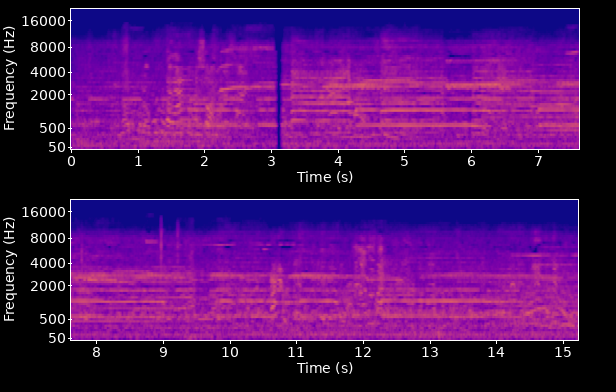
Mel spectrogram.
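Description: A car horn blares in long steady blasts.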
